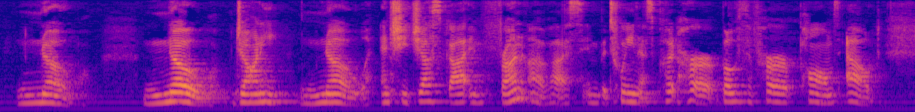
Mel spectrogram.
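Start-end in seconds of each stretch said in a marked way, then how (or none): 0.2-3.7 calm, concentrated, very slow, controlled, raised, vowels drawn out. Retelling how she stepped between them and told him no, slow and controlled. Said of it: "very slow but very concentrated, very controlled".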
